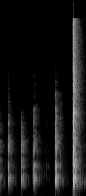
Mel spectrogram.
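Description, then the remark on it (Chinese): Two small wooden sticks drum on a small round stool used as a drum: five short, hollow knocks in an uneven rhythm, a brief pause before the last two, and the final strike loudest and sharpest. No voices. “小花猫拿了两根小木棍儿，在小凳子上敲了起来。”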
